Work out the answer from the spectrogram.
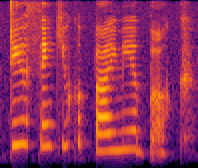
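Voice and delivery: put-on high, eager little girl asking; girl's plea. Little girl asking her dad for a book, high and hopeful.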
